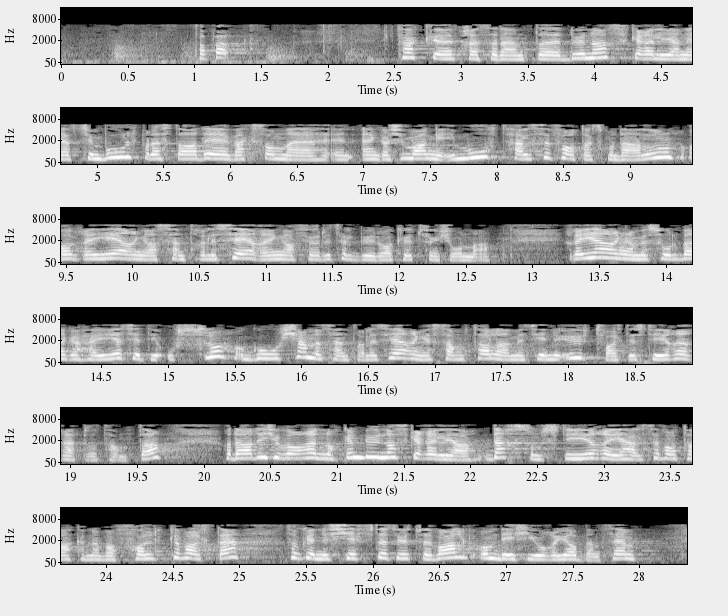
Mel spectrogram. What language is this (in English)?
Norwegian Nynorsk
